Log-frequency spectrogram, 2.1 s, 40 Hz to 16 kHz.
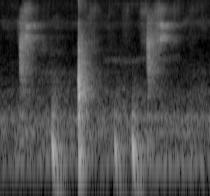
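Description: Drum loop from a Roland SP-555 sampler playing quietly: a few separate kick and snare hits, the kicks low with a short falling tail.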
